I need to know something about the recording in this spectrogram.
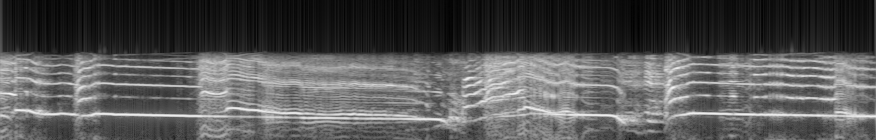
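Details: Pet dog singing: one long, continuous howl that wavers and slowly falls, then rises again, with overlapping tones building into a fuller, layered sound in the middle before a steady, drawn-out finish.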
